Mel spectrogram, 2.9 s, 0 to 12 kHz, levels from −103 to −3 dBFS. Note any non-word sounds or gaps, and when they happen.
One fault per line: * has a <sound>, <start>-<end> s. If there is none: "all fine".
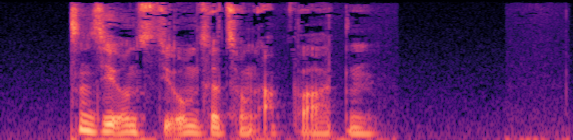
all fine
